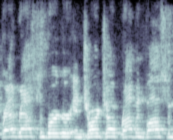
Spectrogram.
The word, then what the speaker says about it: Raffensperger: Horrible people like Brad Raffensperger in Georgia, Robin Voss in Wisconsin. Raffensperger, not Raff. What did he call him? Time. Horrible people like Brad Raffensperger in Rassenberger.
